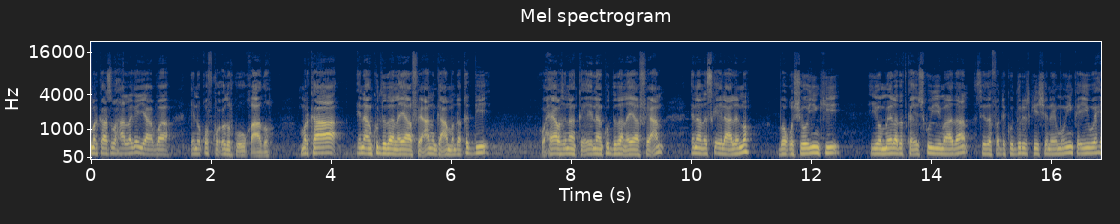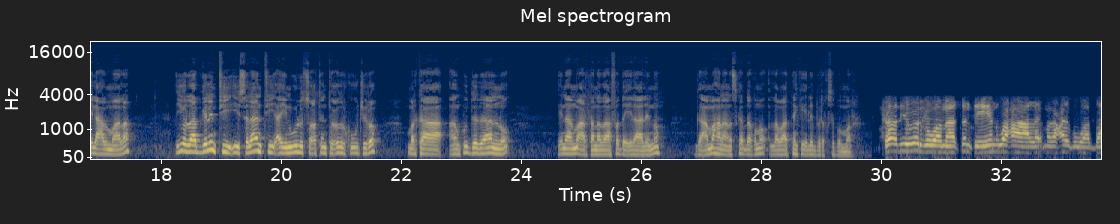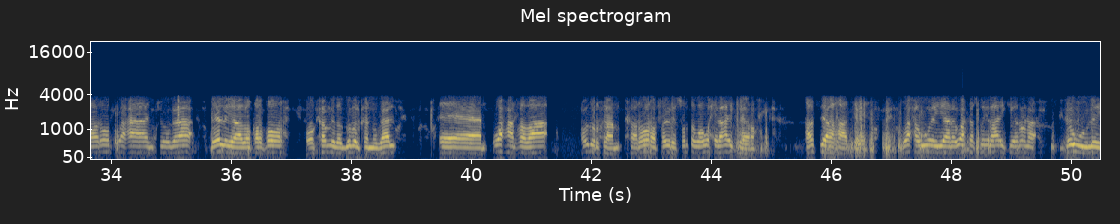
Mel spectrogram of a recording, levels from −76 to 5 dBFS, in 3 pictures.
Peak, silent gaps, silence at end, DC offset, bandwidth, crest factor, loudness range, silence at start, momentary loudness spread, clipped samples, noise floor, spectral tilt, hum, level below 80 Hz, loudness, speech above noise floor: 0 dBFS; none; 0 s; under 0.1%; 16 kHz; 16 dB; 4 LU; 0 s; 11 LU; under 0.1%; -59 dBFS; -6.5 dB/octave; none; -56 dBFS; -16 LUFS; 43 dB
